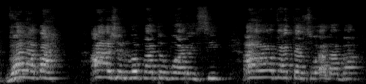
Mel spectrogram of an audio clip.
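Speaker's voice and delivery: put-on high, loud scolding of a child like a mother chasing him off; harsh shooing. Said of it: "Il faut alors les voir comment".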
